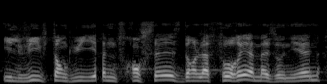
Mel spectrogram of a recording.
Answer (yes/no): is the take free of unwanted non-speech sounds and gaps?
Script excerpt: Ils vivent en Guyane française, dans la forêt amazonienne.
no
